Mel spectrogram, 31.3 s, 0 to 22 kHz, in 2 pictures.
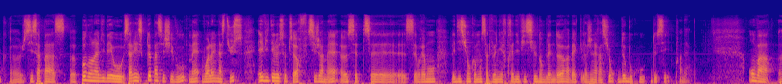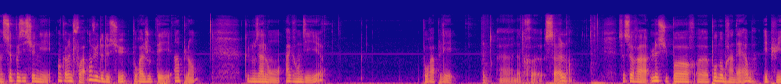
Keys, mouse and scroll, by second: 0.2-1.3 scroll down 1, 1.3 scroll down 1, 1.4 shift+middle click, 2.1 middle click, 3.0-3.6 scroll down 3, 4.8 right click, 5.2 right click, 5.9 right click, 7.4 shift+middle click, 8.0 scroll down 1, 8.6-9.0 scroll down 2, 10.9 shift+middle click, 15.0 KP_7, 16.1 shift+middle click, 17.5 shift+a, 20.4 s, 21.7 click, 24.1 click, 24.6 click, 28.9-29.5 scroll down 2, 29.5-30.6 scroll down 4, 31.0 scroll up 2.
